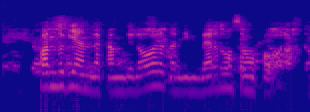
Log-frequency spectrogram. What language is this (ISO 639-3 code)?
ita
